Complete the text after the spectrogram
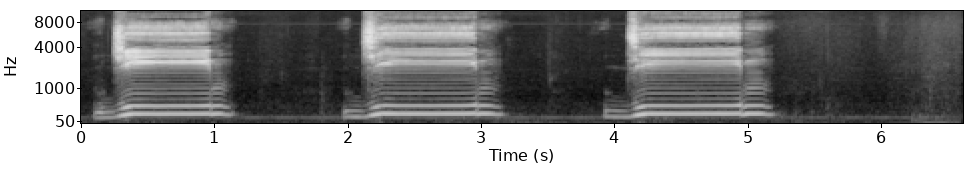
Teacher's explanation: it comes from the middle of the tongue. Middle of the tongue, touching the front palate and top roof. Right? You have the J sound in English.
